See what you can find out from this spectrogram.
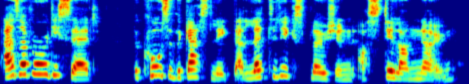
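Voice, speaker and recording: A woman plays an earnest on-the-scene news reporter in a radio drama. Her high voice moves with plenty of melody, and her wording is formal. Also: very animated, brisk, a little mellow. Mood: puzzled, curious. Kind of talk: mock outside-broadcast news report in radio play.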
